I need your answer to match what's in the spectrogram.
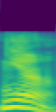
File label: "ngia4", Taiwanese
